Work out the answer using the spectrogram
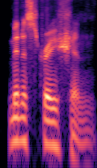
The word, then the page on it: ministration: American English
